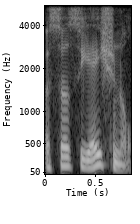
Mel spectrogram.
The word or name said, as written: associational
